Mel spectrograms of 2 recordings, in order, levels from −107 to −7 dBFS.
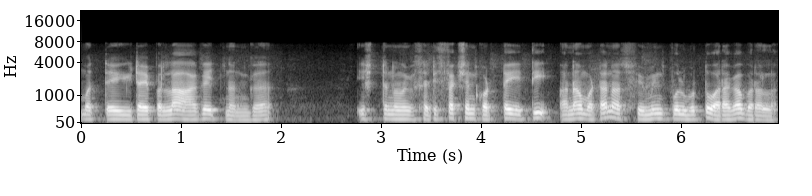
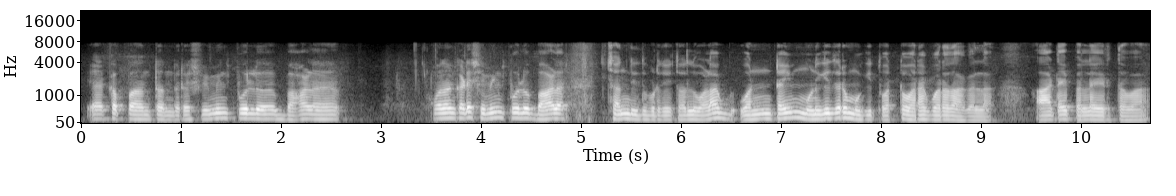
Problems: none marked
